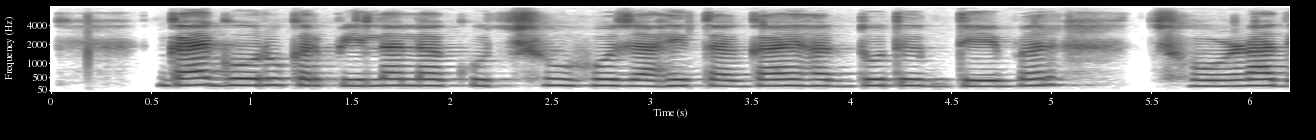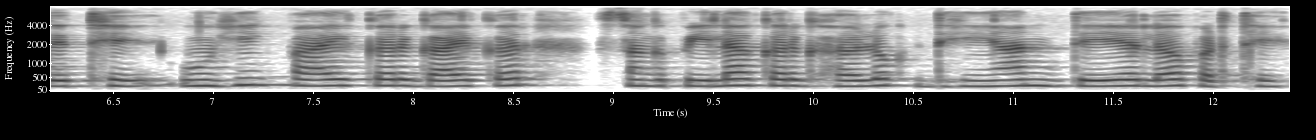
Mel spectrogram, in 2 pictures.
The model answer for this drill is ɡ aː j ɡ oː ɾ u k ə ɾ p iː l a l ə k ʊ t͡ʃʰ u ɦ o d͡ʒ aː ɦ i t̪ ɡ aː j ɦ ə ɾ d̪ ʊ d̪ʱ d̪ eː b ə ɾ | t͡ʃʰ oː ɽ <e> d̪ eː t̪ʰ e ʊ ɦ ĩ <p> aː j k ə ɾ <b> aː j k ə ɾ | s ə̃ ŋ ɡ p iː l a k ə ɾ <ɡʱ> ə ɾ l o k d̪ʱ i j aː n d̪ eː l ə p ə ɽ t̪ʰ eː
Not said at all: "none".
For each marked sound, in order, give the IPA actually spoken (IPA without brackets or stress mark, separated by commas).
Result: a, p, ɡ, ɡʱ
